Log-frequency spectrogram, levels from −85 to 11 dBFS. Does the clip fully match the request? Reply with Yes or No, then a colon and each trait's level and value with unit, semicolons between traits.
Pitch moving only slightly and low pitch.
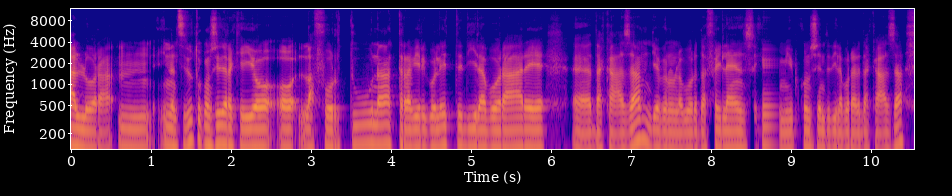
Yes: narrow, 1.9 semitones; low, 115 Hz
